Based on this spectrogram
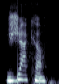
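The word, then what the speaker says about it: Xhaka: imagination and people that word that rhymes with lacquer and sakura that's right jacka be careful what you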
